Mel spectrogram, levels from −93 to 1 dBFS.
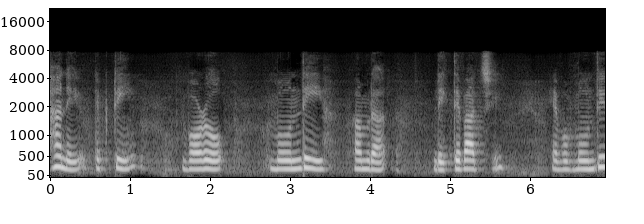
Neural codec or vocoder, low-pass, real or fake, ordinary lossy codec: codec, 16 kHz, 0.5 kbps, X-Codec, WavLM features, trained on Multilingual LibriSpeech; none; fake; none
